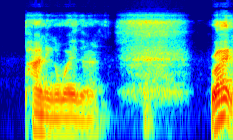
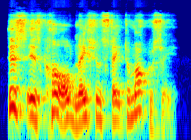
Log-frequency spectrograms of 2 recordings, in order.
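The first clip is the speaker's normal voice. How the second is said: a second go at Farage, pitched much higher; Farage impression; 8 semitones higher than usual. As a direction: push the Farage voice higher and lay it on thicker. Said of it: "I can't do it".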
